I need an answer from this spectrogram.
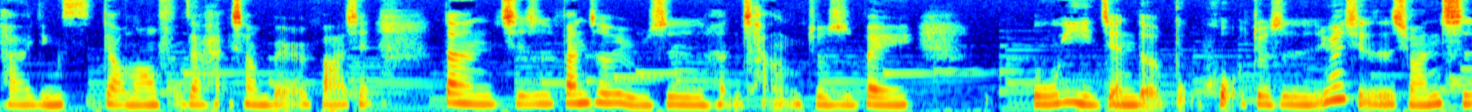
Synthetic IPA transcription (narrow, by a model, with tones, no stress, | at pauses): t̪ʰa˥i˨˩t͡ɕi˥ŋsɹ̩˨˩t̪jɑ˥˩ʊnwɑ˥ŋfu˧˥t͡sa˥˩ɪxa˨˩ɪʂɑ˥˩ŋp̬e˧˥ɪɻə̰˧˥nfa˥ɕjɛ˥˩n | t̪a˥˩nt͡ɕʰi˧˥ʂɻ̩˧˥fa˥nʈ͡ʂʰɤ˥y˧˥ʂɻ̩˥˩xə˨˩nʈ͡ʂʰɑ̰˧˥ŋt͡ɕjo˥˧ʊʂ̬ɻ̩˥˧pe˥˩ɪ | u˧˥i˥˩t͡ɕjɛ˥nd̪ə̰˨˩pṵ˨˩xʰwɔ̰˥˩t͡ɕjo˥˧ʊʂɻ̩˥˩i˥nwe˥˩ɪt͡ɕʰi˧˥ʂɻ̩˧˥ɕi˨˩wa˧˥nʈ͡ʂʰɻ̩˥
